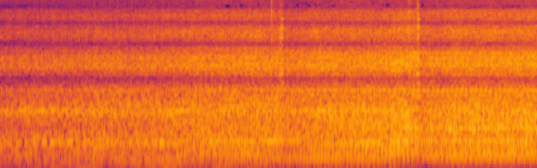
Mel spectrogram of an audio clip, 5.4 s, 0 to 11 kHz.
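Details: VW Crafter 2.0 TDI van with code P2463 blocked DPF soot restriction, revs held with accelerator depressor while watching DPF pressure in live data: revs climb gently, then hold evenly with a smooth steady hum, no knock or misfire.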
